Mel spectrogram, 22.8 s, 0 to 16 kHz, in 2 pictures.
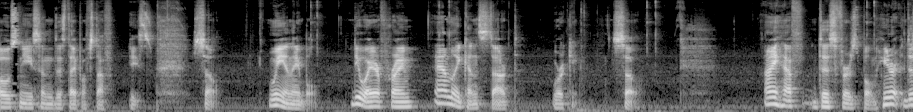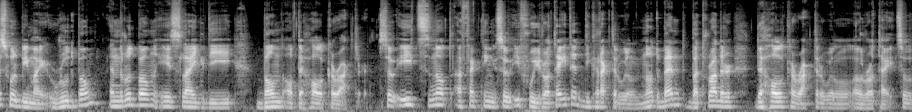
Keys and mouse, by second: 2.1-4.4 drag, 5.5 click, 10.9 click.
